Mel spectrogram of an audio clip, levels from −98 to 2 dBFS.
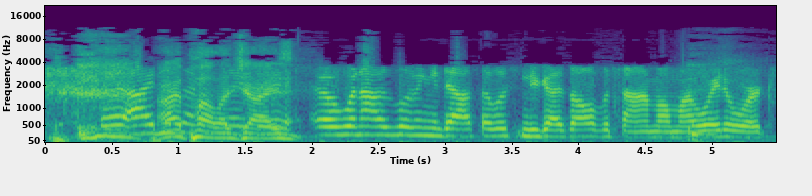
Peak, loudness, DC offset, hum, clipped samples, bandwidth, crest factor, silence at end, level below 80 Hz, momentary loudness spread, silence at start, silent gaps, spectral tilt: -4 dBFS; -15 LUFS; under 0.1%; none; under 0.1%; 11 kHz; 12 dB; 0 s; -36 dBFS; 5 LU; 0 s; none; -5 dB/octave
